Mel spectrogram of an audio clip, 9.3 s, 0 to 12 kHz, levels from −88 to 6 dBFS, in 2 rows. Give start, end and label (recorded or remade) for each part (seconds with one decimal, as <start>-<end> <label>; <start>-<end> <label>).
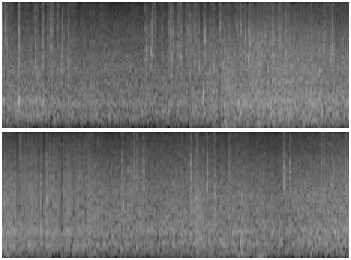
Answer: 0.0-4.8 recorded; 4.8-5.8 remade; 5.8-9.3 recorded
